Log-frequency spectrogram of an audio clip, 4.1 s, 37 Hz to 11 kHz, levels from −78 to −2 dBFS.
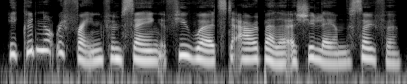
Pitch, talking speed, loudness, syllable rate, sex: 205 Hz, 250 wpm, -18 LUFS, 5.6 syllables/s, female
